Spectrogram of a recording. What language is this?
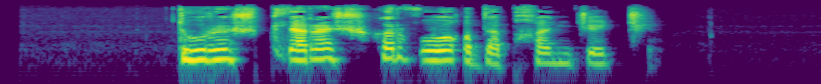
Kabardian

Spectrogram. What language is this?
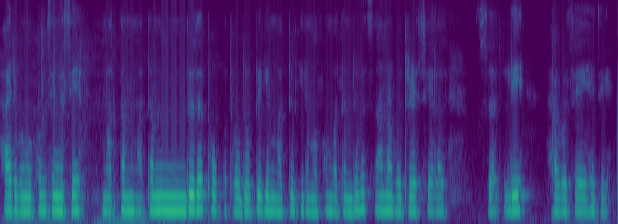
Manipuri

